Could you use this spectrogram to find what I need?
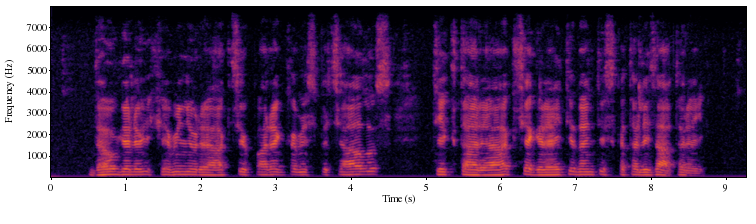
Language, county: Lithuanian, Klaipėda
